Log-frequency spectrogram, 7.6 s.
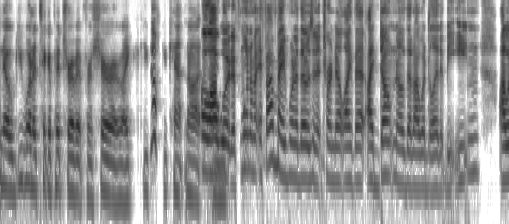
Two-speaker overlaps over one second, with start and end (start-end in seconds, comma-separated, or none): none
